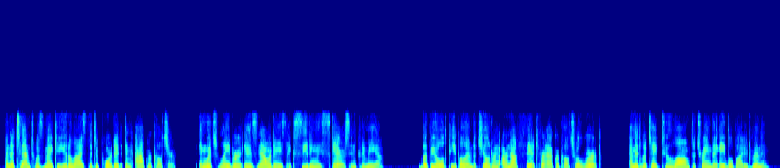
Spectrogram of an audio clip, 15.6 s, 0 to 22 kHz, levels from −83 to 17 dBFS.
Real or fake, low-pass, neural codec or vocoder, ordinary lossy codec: fake; 7.2 kHz; codec, 24 kHz, 1 kbps, SNAC; Opus, 16 kbps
